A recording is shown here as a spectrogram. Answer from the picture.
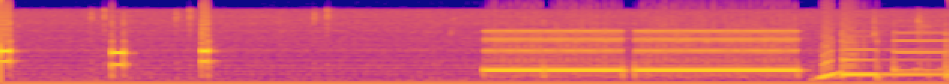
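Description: Telephone call tones on a softphone line: three short DTMF keypad beeps as a number is dialled, then a steady ringing tone lasting about two seconds with a brief break in the middle, as a call from FreeSWITCH goes out to the Skype network. Near the end a rising tone slides into another steady tone as the call connects.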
